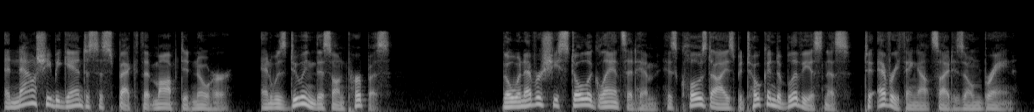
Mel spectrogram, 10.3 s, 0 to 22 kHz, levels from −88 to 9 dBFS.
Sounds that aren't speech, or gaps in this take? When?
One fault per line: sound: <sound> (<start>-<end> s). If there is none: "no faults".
no faults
